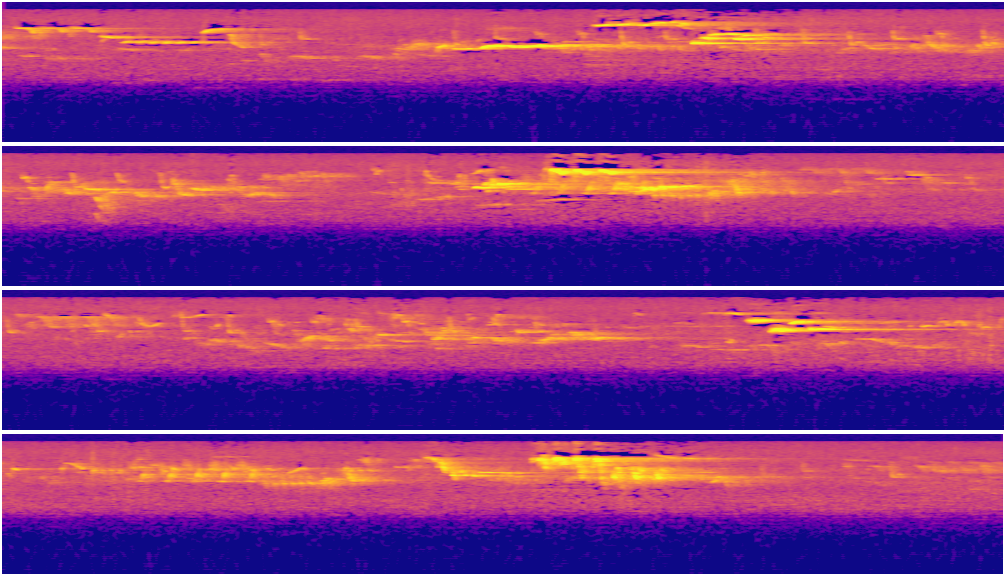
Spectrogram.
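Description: Woodland songbirds singing: louder, varied high-pitched song phrases every five to ten seconds over softer, continuous chirping.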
